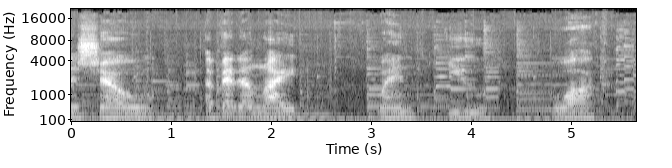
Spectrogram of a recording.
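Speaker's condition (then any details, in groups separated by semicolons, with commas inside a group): ALS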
